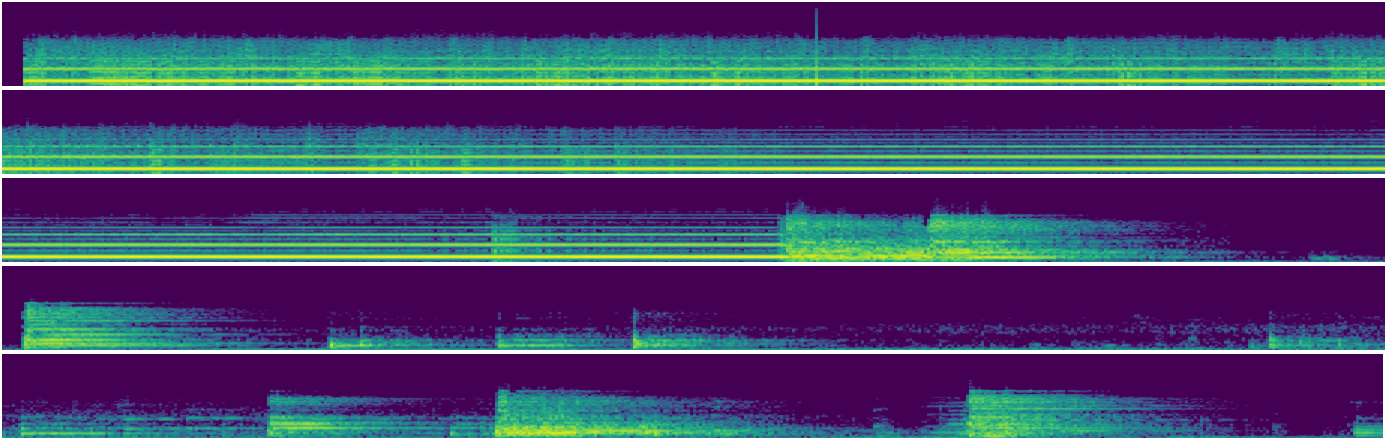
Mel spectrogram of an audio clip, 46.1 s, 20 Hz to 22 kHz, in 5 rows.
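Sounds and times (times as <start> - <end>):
electric guitar feedback tone: 0.1 - 46.0
low rumble: 0.2 - 46.0.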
